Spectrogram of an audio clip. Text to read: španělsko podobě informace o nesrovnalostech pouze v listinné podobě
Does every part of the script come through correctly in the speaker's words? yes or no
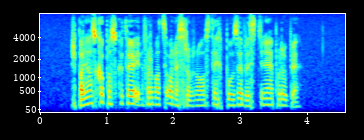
no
